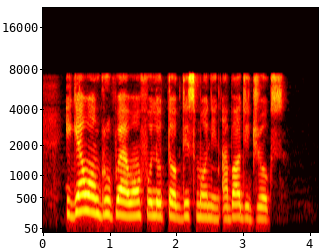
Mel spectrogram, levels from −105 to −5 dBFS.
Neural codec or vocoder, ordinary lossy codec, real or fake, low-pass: none; none; real; 7.2 kHz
